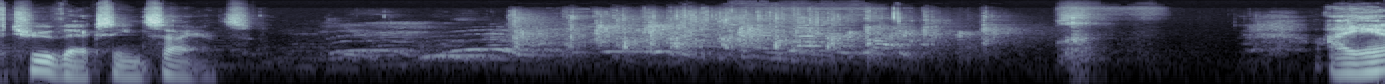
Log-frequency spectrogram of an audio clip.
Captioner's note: cheering and Applause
